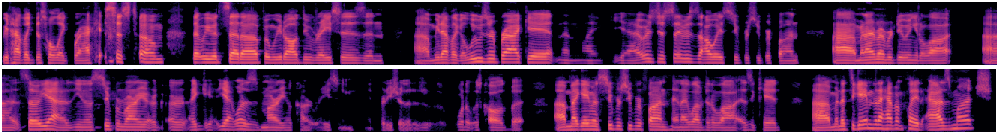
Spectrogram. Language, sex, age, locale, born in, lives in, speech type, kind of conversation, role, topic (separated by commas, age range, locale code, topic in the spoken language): English, male, 25-29, en-US, United States, United States, conversation, unstructured, none, What video, board, or party games do you swear by for game night?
